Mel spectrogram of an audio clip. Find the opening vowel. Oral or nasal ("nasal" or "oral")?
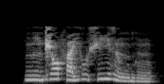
nasal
